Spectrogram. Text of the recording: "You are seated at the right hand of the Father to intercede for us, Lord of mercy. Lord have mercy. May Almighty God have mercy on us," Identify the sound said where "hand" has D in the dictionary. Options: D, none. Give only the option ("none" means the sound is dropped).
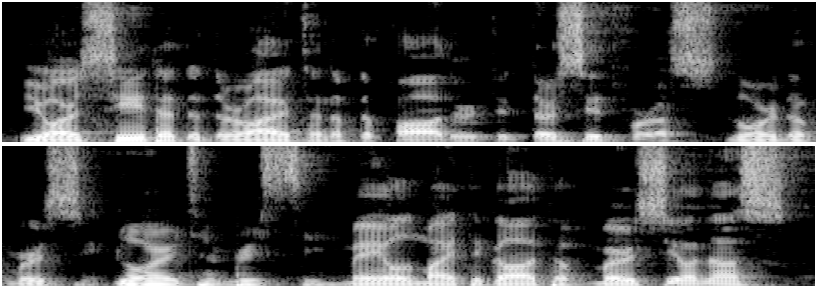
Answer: none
